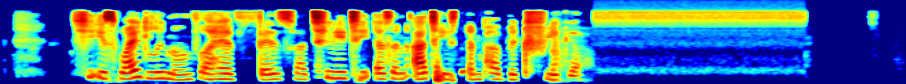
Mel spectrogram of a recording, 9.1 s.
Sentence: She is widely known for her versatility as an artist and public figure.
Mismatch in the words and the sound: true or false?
false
